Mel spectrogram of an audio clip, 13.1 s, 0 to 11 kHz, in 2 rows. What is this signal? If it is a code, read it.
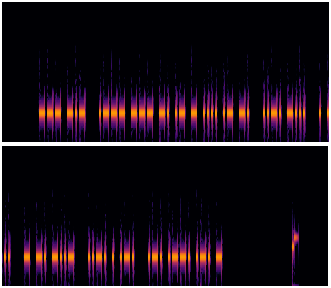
Morse code, heard as a keyed tone, about 32 wpm, 700 Hz. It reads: OK JONATHAN FB ES TNX FER RPRT
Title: Practice QSO - Exchange 2 - Info - 30wpm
